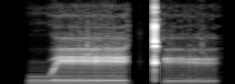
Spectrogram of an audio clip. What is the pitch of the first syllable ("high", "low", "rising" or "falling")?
high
